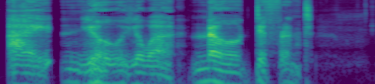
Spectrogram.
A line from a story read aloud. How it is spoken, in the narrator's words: Kurz hissed, still trying to laugh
